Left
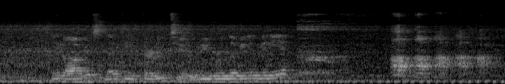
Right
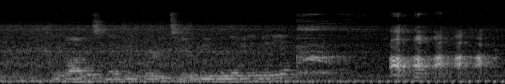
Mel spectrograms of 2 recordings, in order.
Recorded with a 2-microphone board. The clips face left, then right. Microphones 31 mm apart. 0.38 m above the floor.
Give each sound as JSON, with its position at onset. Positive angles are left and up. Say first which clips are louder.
{"t": 0.5, "sound": "a man speaking", "louder": "left 2 dB", "side_deg": 35, "distance_m": 6.5}
{"t": 3.0, "sound": "laughter", "louder": "right 5 dB", "side_deg": -60, "distance_m": 3.5}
